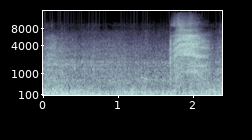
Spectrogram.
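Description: A small boat's outboard motor running under way, with wind and water rushing past. A short loud hiss comes near the end.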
